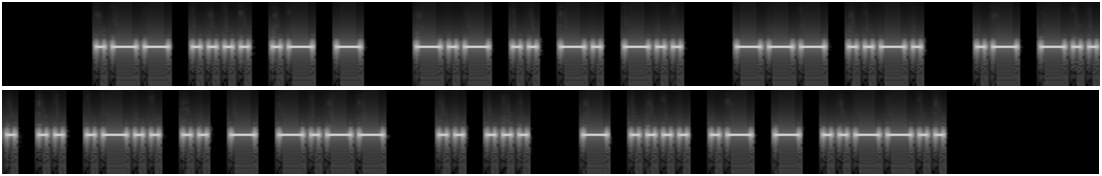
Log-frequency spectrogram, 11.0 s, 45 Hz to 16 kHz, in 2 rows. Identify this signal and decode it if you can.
Morse code, heard as a keyed tone, about 32 wpm, 700 Hz. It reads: WHAT KIND OF ABILITY IS THAT?
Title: Sentences from Top 1000 Words - Review Part 3 - 30wpm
